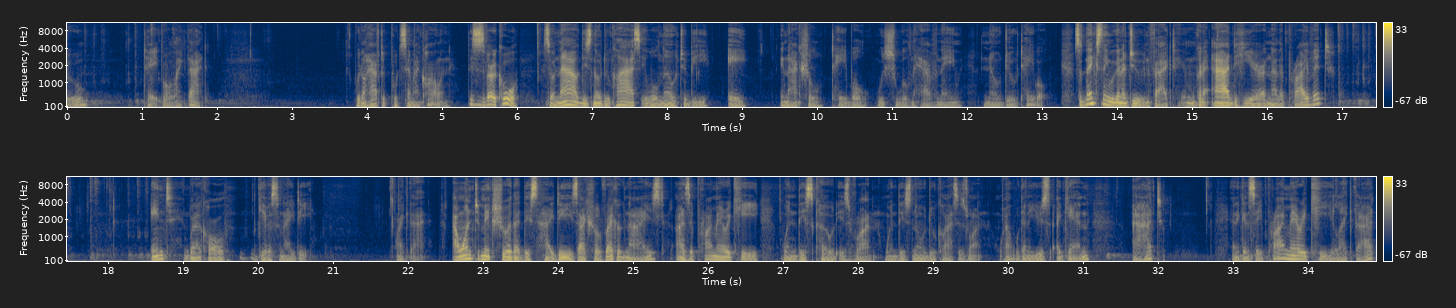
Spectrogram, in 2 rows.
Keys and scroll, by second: 17.8 Return, 34.4 Return.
